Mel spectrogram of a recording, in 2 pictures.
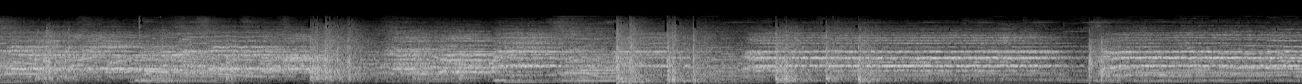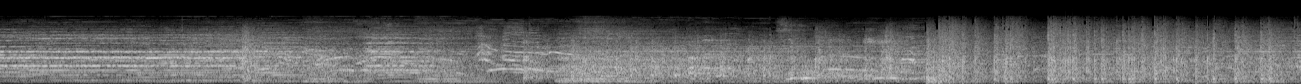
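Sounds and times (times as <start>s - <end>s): choir singing held chords: 0.0s - 26.0s
orchestral music: 0.0s - 26.0s
firework bangs: 0.1s - 1.3s, 2.2s - 4.7s, 6.1s - 9.2s, 10.7s - 11.3s, 18.2s - 26.0s.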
